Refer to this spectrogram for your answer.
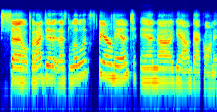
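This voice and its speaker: A woman with a West Virginia accent speaks at a medium pitch with ordinary pitch variation and a bright, sharp tone. The sound is dry and close with no echo, over a quiet background. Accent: West Virginia Appalachian. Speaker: direct sales consultant. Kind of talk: casual chat.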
